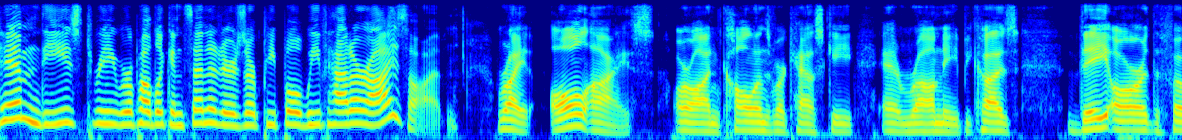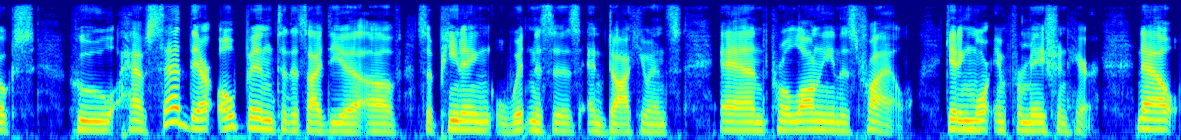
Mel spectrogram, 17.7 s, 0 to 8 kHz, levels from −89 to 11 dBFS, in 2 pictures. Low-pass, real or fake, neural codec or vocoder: 7.2 kHz; fake; codec, 16 kHz, 4.8 kbps, FACodec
